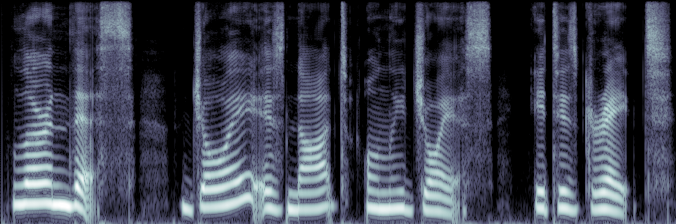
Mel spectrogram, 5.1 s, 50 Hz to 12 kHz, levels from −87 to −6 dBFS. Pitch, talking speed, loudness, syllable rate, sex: 225 Hz, 120 wpm, -17 LUFS, 2.7 syllables/s, female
